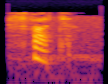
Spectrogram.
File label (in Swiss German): "fatt", alsace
